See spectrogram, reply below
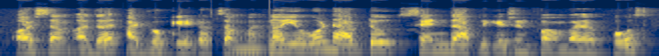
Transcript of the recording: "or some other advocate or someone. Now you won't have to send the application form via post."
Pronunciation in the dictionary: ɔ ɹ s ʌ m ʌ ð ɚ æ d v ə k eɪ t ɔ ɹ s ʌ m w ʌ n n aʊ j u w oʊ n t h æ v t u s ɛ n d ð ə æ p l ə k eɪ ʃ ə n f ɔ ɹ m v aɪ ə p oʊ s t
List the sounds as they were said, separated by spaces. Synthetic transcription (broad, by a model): ɔ ɹ s ʌ m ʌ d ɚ æ d v ə k eɪ t ɔ ɹ s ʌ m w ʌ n n aʊ j u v oʊ n t h æ v t u s ɛ n d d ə æ p l ə k eɪ ʃ ə n f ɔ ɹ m b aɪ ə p oʊ s t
